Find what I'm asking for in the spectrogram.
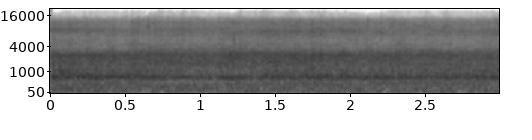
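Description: A motorcycle engine idles steadily on Motul GP Matic 10W40 oil, a loud, continuous mechanical hum with a rough, noisy texture that stays even throughout, with no voices over it.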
